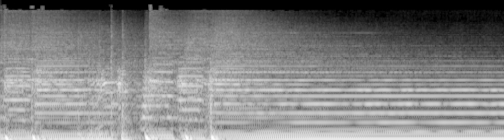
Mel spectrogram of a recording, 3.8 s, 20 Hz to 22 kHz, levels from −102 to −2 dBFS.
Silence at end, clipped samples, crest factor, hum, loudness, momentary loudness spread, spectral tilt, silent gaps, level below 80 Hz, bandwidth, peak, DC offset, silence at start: 0 s; under 0.1%; 12 dB; none; -13 LUFS; 2 LU; -5 dB/octave; none; -14 dBFS; 13.5 kHz; 0 dBFS; under 0.1%; 0 s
